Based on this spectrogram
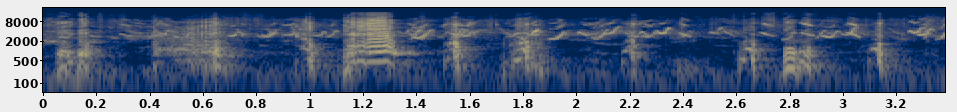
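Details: Rapid run of mini chicken clucks, short hoarse notes tumbling out several per second with one louder rasping squawk near the middle, over faint high bird chirps.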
